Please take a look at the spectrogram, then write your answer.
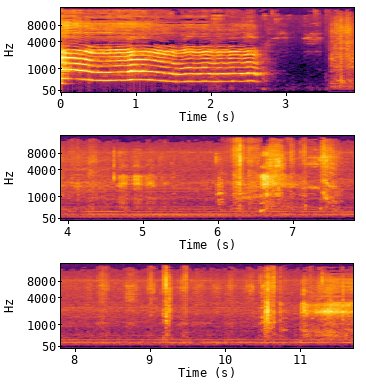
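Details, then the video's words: Pet dog howling in a smooth, slightly wavy tone for under three seconds, then quiet room noise with faint clicks and murmurs. "DOG BARKING SOUND"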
